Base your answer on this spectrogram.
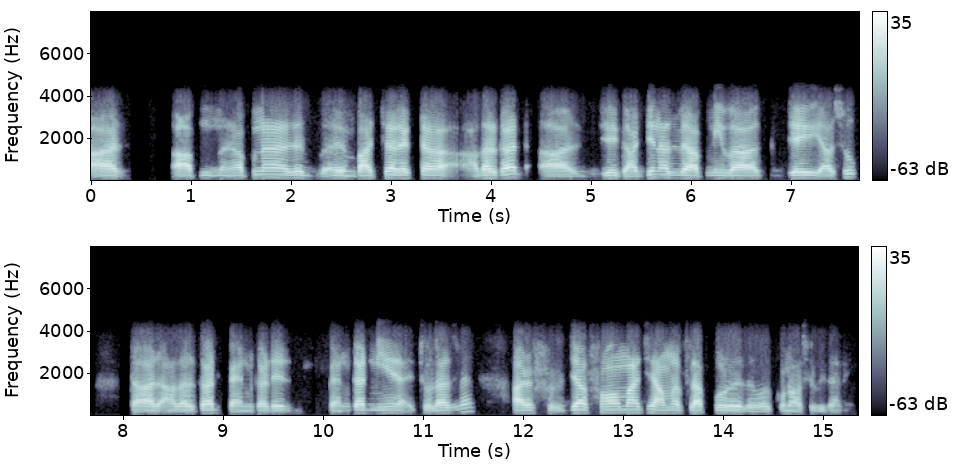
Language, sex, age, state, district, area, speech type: Bengali, male, 18-30, West Bengal, Kolkata, urban, conversation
